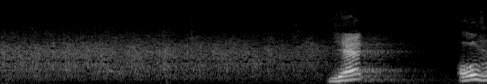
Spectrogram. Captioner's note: applause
